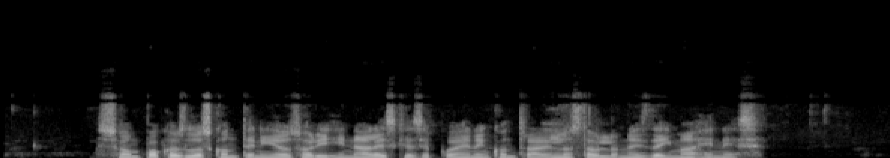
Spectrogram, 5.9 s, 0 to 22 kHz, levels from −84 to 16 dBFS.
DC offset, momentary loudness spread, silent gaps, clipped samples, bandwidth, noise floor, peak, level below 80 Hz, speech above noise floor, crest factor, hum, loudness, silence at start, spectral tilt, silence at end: under 0.1%; 6 LU; none; under 0.1%; 9.6 kHz; -58 dBFS; -2 dBFS; -58 dBFS; 38 dB; 20 dB; none; -20 LUFS; 0.65 s; -4.5 dB/octave; 0.85 s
